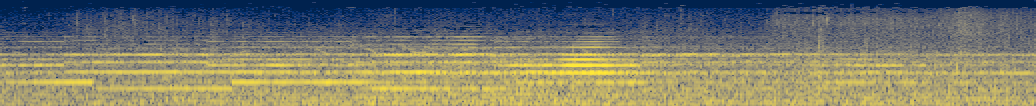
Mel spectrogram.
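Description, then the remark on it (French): An emergency siren wails steadily, its bright tones ringing loud over a rumbling background, with no voices present. “Tonalité naturelle brusquement couverte par un stress dominant de sirène en détresse.”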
